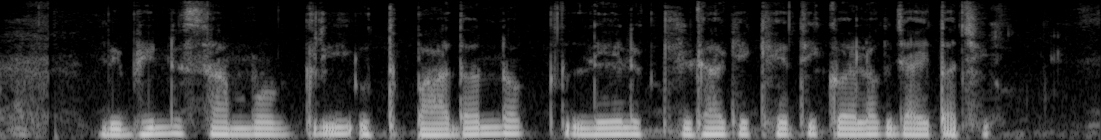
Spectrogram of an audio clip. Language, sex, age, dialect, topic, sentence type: Maithili, male, 18-24, Southern/Standard, agriculture, statement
